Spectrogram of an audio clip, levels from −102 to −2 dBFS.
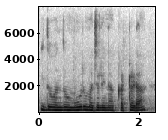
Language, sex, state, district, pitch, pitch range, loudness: Kannada, female, Karnataka, Bangalore, 185 Hz, 175-200 Hz, -11 LUFS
